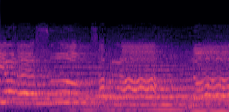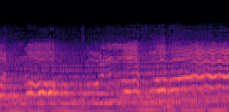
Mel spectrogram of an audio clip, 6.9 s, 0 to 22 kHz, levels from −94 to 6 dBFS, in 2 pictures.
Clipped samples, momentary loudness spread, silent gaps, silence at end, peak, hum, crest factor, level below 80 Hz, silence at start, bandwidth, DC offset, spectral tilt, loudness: under 0.1%; 7 LU; none; 0 s; -16 dBFS; none; 14 dB; -50 dBFS; 0 s; 9 kHz; under 0.1%; -6 dB/octave; -29 LUFS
